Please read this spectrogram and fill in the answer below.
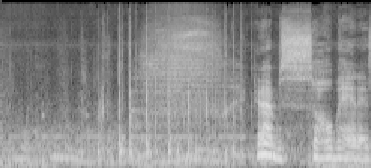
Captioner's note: deep breath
